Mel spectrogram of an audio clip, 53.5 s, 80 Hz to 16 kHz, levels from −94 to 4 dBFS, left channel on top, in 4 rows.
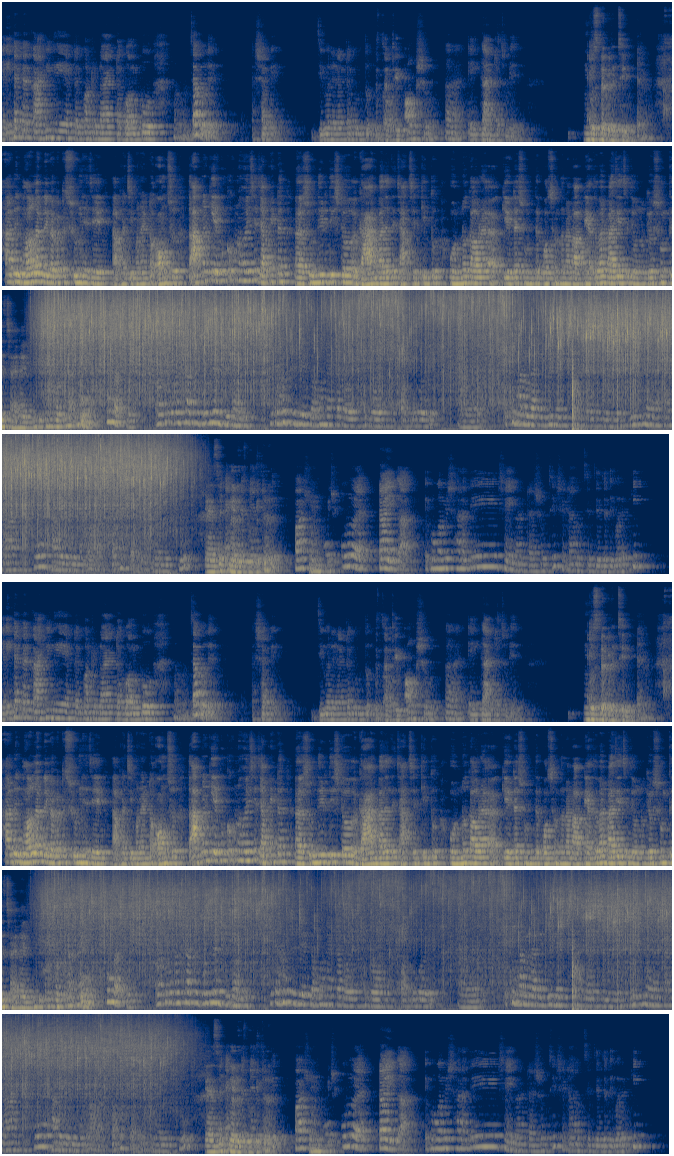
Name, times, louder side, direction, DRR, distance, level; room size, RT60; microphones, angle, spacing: voice 1, 0.0-4.3 5.0-5.5 6.2-7.8 8.0-10.2 11.7-11.8 13.1-13.4 28.3-36.4 36.8-40.6 40.8-44.8 45.1-45.5 46.1-47.4 47.7-48.4 48.6-52.9, equal, 15° left, -7 dB, 2.6 m, -40 dB
voice 2, 11.6-12.5 13.3-22.1 22.3-28.5 44.3-45.6 46.3-46.5, equal, 10° right, -7 dB, 2.7 m, -30 dB
sound 1, 27.4-44.2, left 10 dB, 30° left, 0.3 m, -30 dB
9.5 x 5.7 x 3.8 m, 0.86 s
head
